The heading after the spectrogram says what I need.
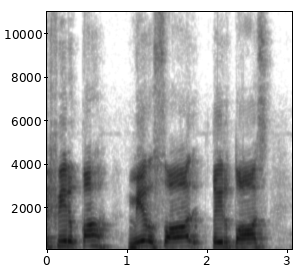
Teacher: را ساکن ہے پیچھے زیر ہے، ٹھیک ہے، اور آگے حروف مستعلیہ کا حرف آ گیا ہے تو پھر ہم اس را کو موٹا ہی پڑھیں گے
